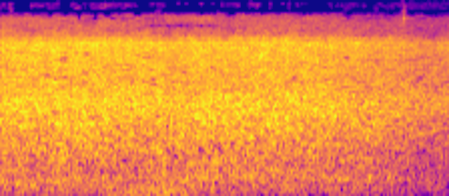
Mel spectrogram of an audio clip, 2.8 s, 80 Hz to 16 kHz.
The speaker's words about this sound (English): Video shared on social media showed torrents of water flowing down narrow streets as large hailstones fell. The unusual summer weather came a day after authorities issued a yellow alert for rain and high winds. That storm lasted about 15 minutes.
